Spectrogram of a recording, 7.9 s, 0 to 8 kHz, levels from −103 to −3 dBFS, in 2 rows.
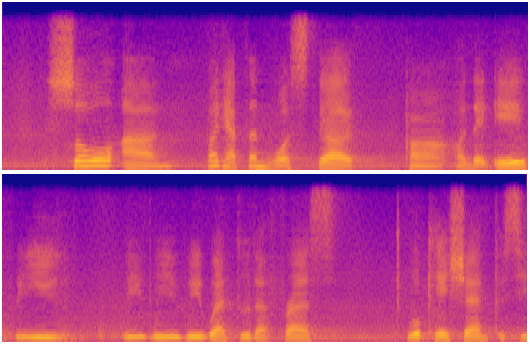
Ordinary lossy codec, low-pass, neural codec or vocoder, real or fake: none; 7.2 kHz; codec, 16 kHz, 0.5 kbps, FunCodec, trained on Chinese and English, 25 frames a second; fake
